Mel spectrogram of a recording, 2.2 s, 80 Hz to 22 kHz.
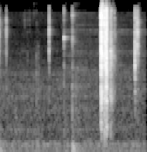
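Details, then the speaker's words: Canon A-1 35mm film camera, a few days after lubricating the shutter squeak and resting upside down, no further lubricant: crisp clean shutter snap among light handling clicks, no squeak or drag; normal shutter release. "the sound is got much better so i think the advice is uh once you lubricate uh what i've done is let the camera sit upside down"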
